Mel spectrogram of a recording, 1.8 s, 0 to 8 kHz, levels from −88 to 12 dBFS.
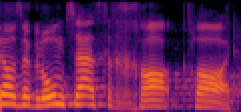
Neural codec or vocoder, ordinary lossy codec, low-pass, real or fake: codec, 16 kHz, 2 kbps, X-Codec, HuBERT features, trained on balanced general audio; none; 7.2 kHz; fake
